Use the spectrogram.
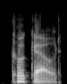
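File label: "cookout", American English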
